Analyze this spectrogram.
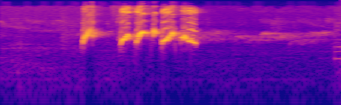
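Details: Stimulating song of a caged red-whiskered bulbul, southern Thai master style for teaching young birds: one rising whistle, then a fast jumble of four liquid, slurred notes, followed by a faint thin whistle.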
